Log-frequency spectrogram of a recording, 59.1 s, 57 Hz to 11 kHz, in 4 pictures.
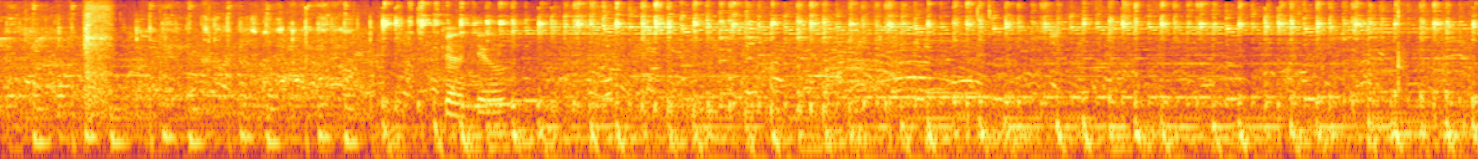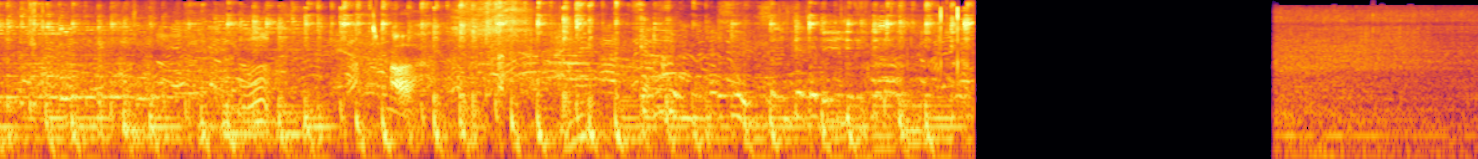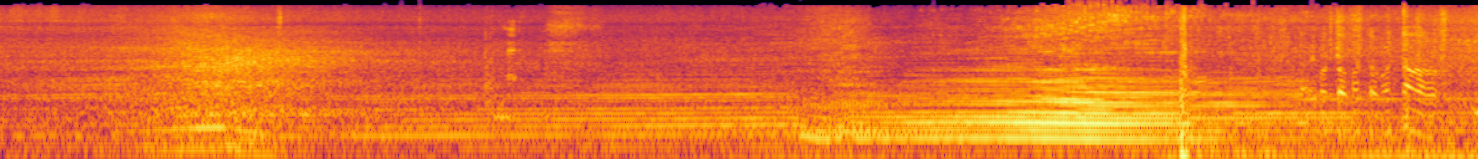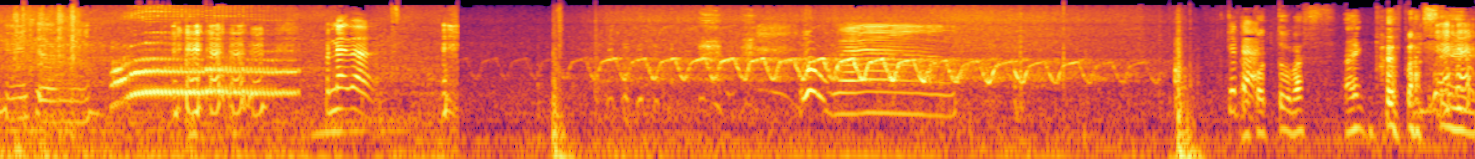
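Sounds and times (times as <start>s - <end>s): car engines passing: 0.0s - 24.5s, 27.5s - 59.0s.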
